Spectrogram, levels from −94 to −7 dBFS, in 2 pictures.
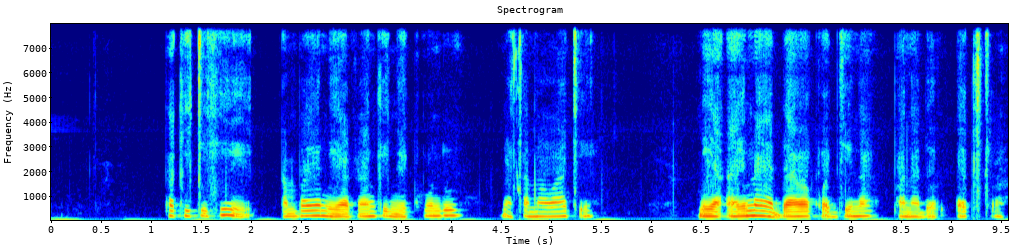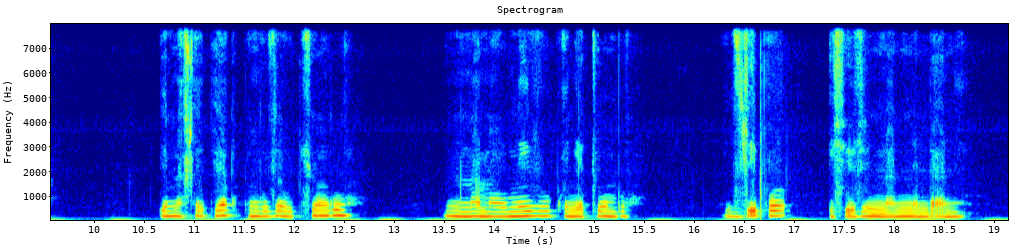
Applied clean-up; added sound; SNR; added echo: none; none; none; none.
